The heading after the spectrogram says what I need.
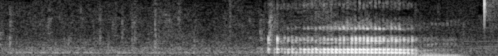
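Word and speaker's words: Czibor: We were wrong, as told by Shaper Zybor. I want to say that the C is silent.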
